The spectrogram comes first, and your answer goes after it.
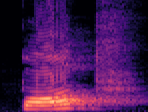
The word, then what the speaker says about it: পথ: চলে, তিমির রাত্রি, রাত্রি, পথ, পথ, এই ঠটা কি বলে সরি থটা উচ্চারণ করতে হবে একটু জোর দিয়ে, পথ, পথ, জুড়ে, জুড়ে,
